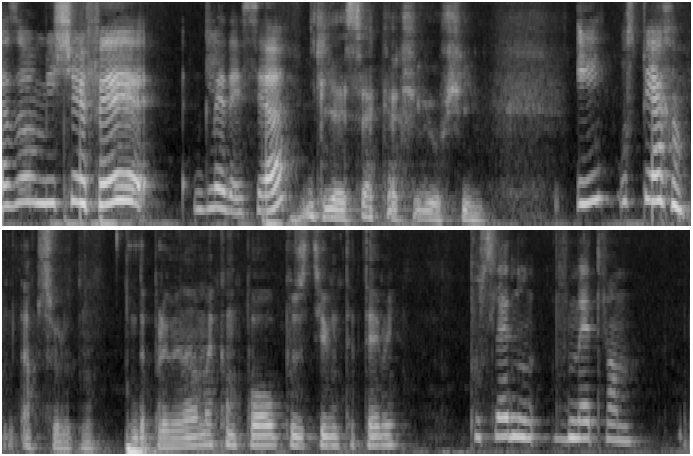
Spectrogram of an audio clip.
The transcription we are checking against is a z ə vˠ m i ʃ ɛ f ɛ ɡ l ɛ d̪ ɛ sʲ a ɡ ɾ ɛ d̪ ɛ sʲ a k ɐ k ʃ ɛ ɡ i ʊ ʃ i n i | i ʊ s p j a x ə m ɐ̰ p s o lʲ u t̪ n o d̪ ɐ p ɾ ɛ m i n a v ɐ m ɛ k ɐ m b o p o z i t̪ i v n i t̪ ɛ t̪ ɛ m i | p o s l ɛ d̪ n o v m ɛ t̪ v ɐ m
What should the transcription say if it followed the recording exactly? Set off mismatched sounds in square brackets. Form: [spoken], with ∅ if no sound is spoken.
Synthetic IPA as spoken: a z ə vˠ m i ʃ ɛ f ɛ ɡ l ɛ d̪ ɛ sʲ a ɡ [l] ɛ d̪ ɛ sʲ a k [a] k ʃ ɛ ɡ i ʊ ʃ i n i | i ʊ s p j a x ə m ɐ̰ p s o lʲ u t̪ n o d̪ ɐ p ɾ ɛ m i n a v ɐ m ɛ k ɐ m [p] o p o z i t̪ i v n i t̪ ɛ t̪ ɛ m i | p o s l ɛ d̪ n o v m ɛ t̪ v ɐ m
